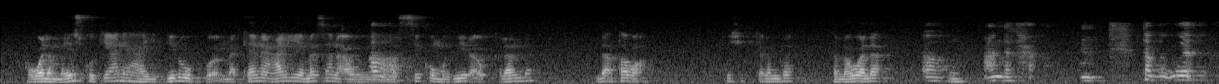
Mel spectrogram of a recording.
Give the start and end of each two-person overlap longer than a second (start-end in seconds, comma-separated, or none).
none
